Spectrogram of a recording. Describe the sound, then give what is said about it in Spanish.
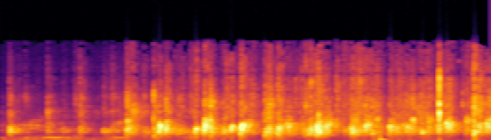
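A church crowd claps for the Lord steadily for a few seconds, a dense patter of many hands with cheers and voices mixed in, one sharp thump standing out near the end. “Del aplauso al Señor.”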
